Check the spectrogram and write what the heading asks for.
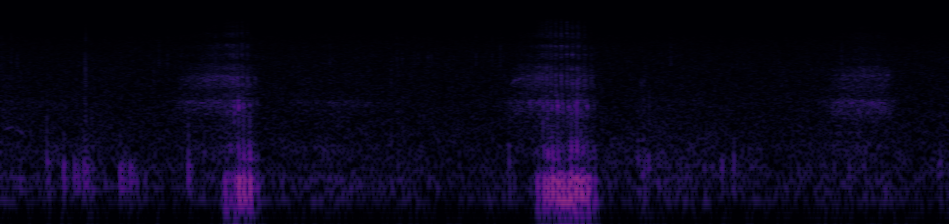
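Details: Sleeping boxer dog: soft, rough snoring sounds on slow breaths, about two in seven seconds, in a quiet room; snoring.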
